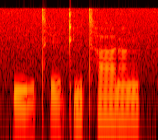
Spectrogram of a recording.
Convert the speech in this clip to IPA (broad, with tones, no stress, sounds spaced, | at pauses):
ɲ i˨ tʰ e˨˦ kʼ i˦ tʰ aː˦ ɾ ã˦ ŋ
